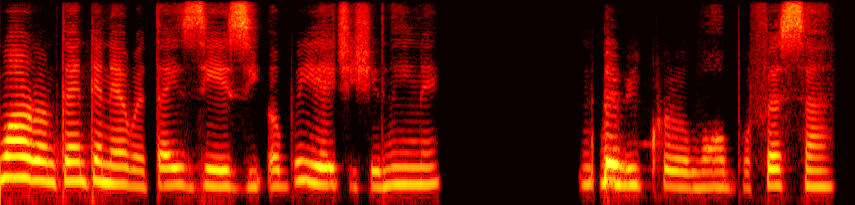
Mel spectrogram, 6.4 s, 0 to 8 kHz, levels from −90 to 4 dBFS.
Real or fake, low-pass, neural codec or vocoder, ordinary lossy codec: fake; none; codec, 16 kHz, 0.5 kbps, X-Codec, HuBERT features, trained on balanced general audio; none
